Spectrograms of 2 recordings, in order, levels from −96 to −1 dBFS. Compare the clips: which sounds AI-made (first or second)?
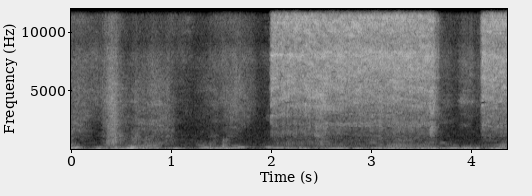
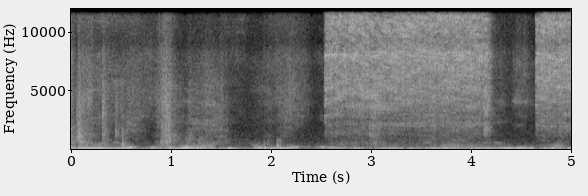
first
